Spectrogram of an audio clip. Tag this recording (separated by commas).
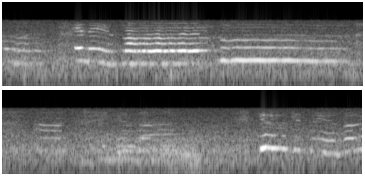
Female singing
